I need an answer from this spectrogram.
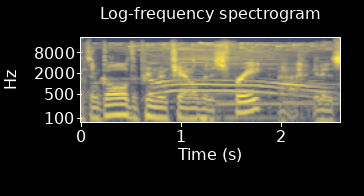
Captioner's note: disembodied voice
